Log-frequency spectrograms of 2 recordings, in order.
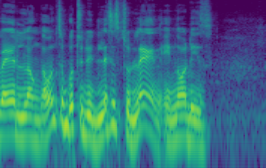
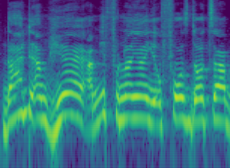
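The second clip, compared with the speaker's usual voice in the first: mock, high, calling-out scream; 8 semitones higher than usual. Retelling how a daughter called out to her father: imitating a scream. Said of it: "she screamed".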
